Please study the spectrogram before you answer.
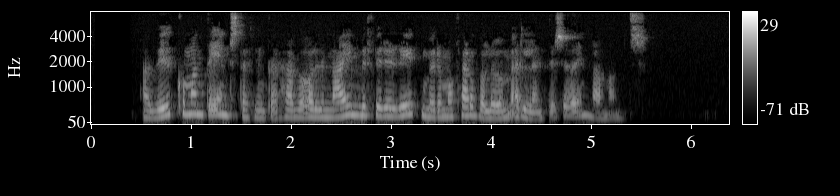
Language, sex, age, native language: Icelandic, female, 30-39, Icelandic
